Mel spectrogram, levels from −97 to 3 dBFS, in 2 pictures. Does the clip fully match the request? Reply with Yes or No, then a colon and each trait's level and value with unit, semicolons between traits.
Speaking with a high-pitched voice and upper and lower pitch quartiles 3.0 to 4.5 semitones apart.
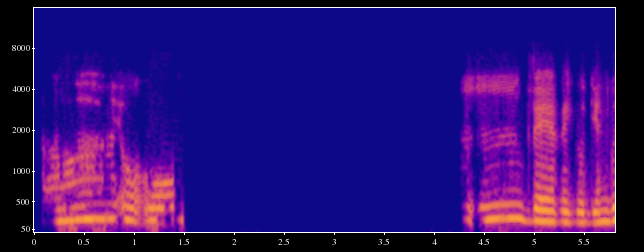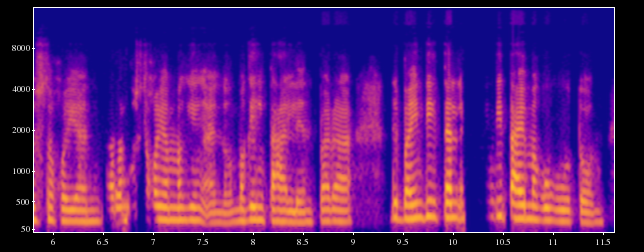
Yes: high, 200 Hz; average, 3.3 semitones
